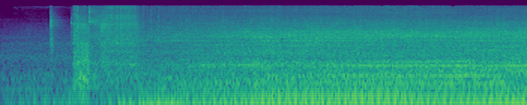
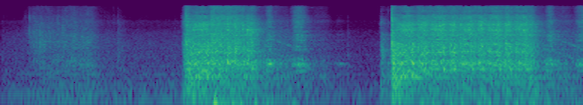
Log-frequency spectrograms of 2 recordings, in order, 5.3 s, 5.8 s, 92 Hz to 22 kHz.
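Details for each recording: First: Great Dane Chariot zero-turn, Kohler CV730 (Command Pro 25) twin with a cutting-off complaint, started in neutral with the seat down during reassembly. The starter cranks briefly, then the engine catches quickly and settles into a steady, even idle that firms up: healthy start. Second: Kohler CV730 twin on Great Dane zero-turn that cuts off, air filter pipe off: catches, runs about 1.5 seconds, dies twice; confirmed fuel problem, carb or supply side unknown.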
